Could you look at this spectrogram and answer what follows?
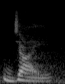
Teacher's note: এখানে কিন্তু এ অর্ধরূপে উচ্চারিত হচ্ছে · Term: অর্ধস্বর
